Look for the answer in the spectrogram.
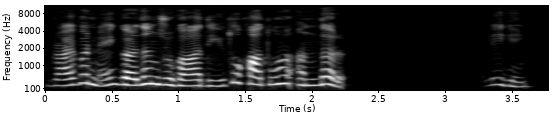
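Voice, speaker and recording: A woman narrates a novel with a steady storytelling delivery. Her voice sits a little high. The recording is dry and close. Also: no echo. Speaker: audiobook narrator.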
